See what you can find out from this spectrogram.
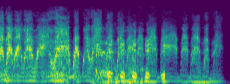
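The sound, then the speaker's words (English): A man imitates a duck's quack in a raspy, nasal, squawking voice. A steady stream of quacky syllables runs for about three seconds and then cuts off. “he set that joke up just to pull off his Donald Duck impersonation”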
